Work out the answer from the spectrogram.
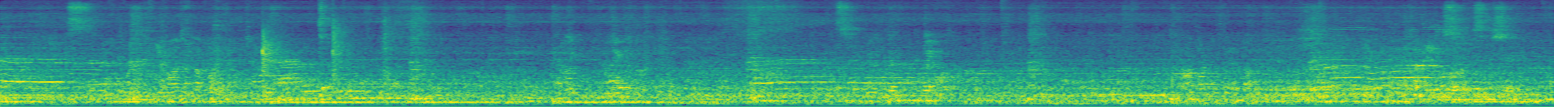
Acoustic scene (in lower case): cafe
